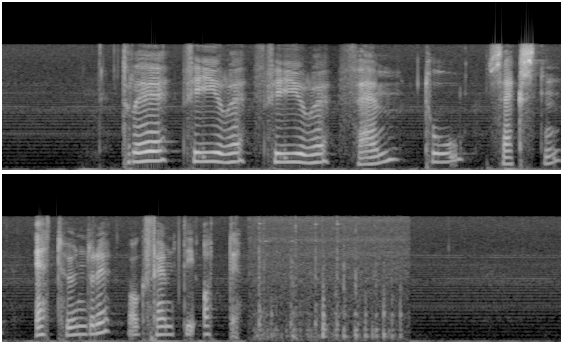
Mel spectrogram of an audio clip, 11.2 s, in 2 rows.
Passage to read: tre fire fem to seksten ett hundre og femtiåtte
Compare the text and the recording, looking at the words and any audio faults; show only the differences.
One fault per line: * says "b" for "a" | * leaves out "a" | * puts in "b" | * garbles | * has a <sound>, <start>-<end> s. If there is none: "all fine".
* puts in "fire"
* has a thud, 8.1-9.6 s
